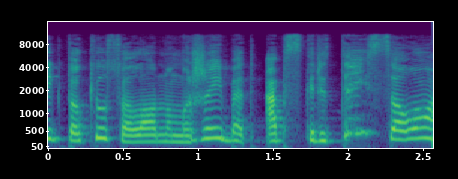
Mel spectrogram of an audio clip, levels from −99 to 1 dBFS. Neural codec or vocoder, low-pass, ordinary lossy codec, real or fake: codec, 24 kHz, 0.9 kbps, WavTokenizer, medium speech release version 1; 10.8 kHz; AAC, 96 kbps; fake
